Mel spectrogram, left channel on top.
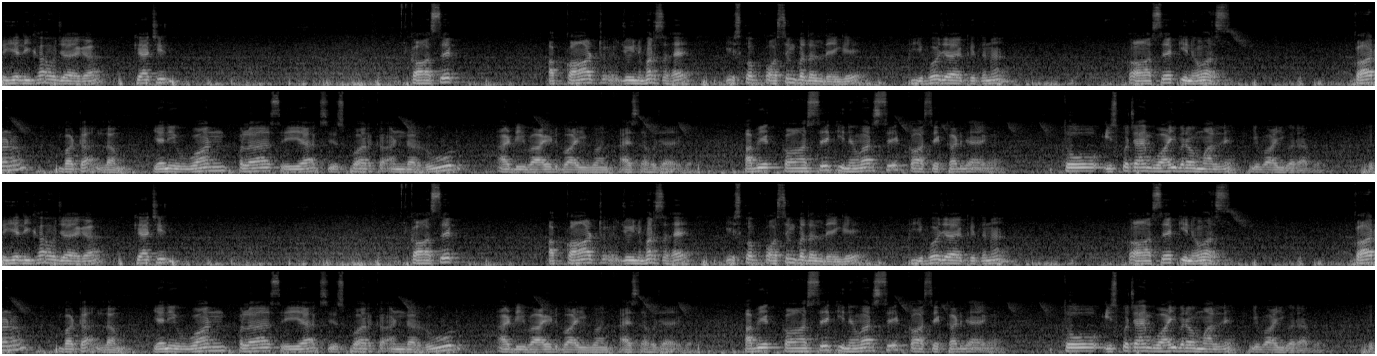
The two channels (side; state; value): both; identical; correlation 1.00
